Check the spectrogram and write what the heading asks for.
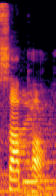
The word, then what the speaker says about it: Sapa: It's called Sapa, where they have the rice terraces. That's another area, Sapa.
